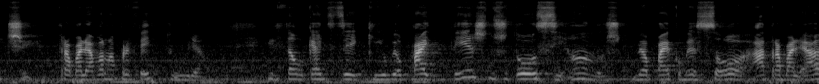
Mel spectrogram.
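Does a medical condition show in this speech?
No.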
